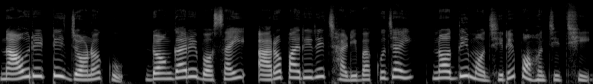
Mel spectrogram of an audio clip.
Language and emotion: Odia, neutral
